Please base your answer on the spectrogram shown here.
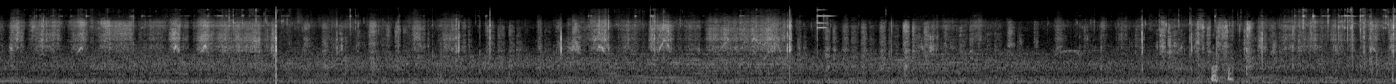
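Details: Jack Russell Terrier named Dolly at play with a Babble Ball: steady hissing panting and sniffing bursts fill the stretch, broken by sharp taps and one brief faint whine toward the end.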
